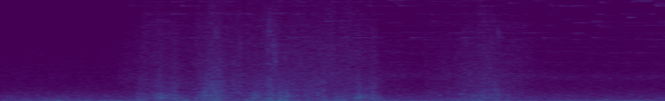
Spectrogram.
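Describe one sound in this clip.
Magic energy whooshes in a few soft bursts.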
